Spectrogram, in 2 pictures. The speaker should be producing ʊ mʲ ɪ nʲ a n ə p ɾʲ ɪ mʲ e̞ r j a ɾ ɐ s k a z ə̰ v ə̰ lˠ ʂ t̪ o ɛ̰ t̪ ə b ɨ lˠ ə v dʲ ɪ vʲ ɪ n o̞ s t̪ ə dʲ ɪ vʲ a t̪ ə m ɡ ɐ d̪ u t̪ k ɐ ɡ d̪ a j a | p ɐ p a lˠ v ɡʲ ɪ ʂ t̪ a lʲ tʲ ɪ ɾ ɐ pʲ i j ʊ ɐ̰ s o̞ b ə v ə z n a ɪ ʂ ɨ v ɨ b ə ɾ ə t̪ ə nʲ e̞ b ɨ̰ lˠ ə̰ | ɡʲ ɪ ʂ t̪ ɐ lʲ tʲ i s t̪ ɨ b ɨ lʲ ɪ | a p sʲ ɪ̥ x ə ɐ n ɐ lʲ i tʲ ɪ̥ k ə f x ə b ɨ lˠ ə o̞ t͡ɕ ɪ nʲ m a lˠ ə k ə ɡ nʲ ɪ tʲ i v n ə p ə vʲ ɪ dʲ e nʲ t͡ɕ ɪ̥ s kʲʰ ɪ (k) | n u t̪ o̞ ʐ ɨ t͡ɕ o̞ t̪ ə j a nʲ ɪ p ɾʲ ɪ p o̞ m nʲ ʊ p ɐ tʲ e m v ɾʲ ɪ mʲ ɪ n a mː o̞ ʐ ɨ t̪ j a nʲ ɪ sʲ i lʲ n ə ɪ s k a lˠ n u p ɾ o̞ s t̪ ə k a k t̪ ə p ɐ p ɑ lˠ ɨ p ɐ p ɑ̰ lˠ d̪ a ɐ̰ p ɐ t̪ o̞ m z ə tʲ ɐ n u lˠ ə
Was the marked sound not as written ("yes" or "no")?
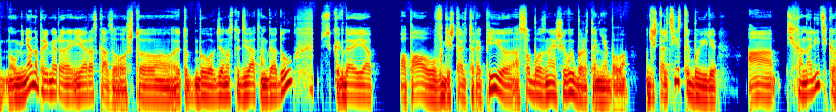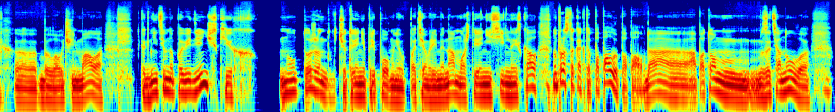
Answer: yes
